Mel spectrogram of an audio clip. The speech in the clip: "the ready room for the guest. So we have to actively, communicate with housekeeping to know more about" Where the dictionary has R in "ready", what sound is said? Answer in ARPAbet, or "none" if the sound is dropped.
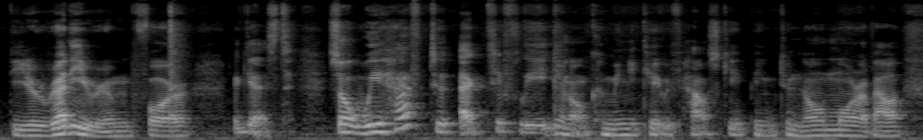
R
